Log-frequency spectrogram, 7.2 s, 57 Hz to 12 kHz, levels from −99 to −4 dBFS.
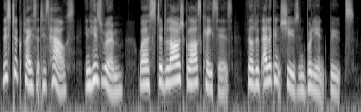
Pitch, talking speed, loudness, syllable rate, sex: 210 Hz, 175 wpm, -20 LUFS, 4.7 syllables/s, female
